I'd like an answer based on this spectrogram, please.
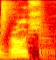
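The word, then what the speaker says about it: Brugge: 6 घंटे अराउंड हमने घूम लिया और इतने में हमने पूरा ब्रक्स ऑलमोस्ट कवर कर लिया है। यहाँ के लोग का प्रोनाउंसिएशन है ब्रूश। तो अभी जो है हम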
